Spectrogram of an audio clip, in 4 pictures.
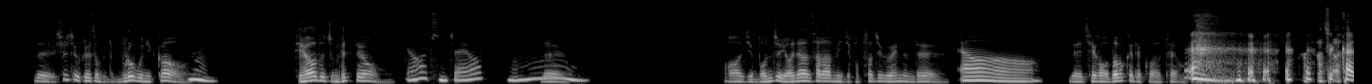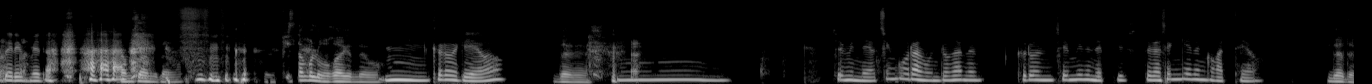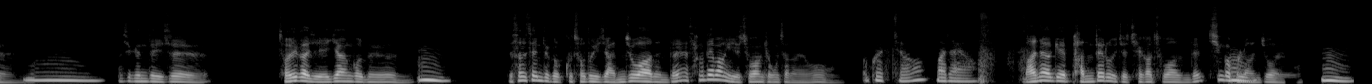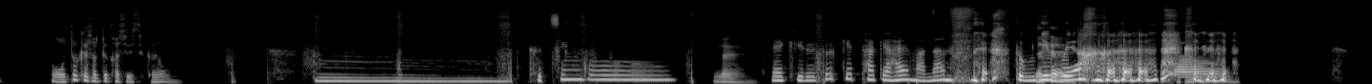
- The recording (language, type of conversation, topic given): Korean, unstructured, 운동할 때 친구와 함께하면 좋은 이유는 무엇인가요?
- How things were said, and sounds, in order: static; laugh; laugh; laugh; tapping; other background noise; laughing while speaking: "만한 동기부여"; laughing while speaking: "네"; distorted speech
